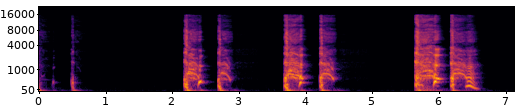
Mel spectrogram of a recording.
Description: Dry and wheezy coughing fit. Allergies!!!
